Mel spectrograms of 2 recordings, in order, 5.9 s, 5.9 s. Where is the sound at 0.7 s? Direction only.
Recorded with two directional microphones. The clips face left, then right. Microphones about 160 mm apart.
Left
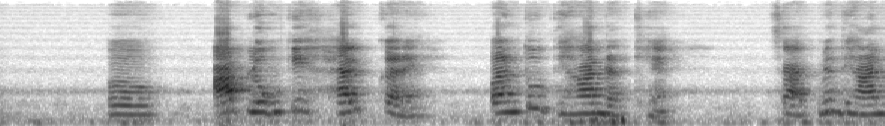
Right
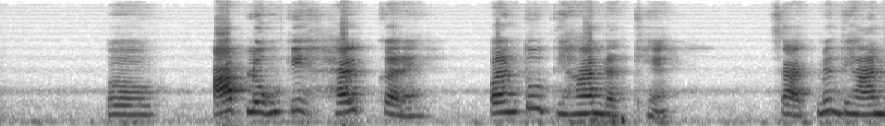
60° right (ahead or behind).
